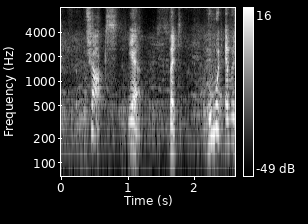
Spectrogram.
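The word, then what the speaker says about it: Cioks: to say it's called it's spelled c i o k s but apparent I think I've seen it apparently you say wait CH chocks no chocks yeah but who would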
